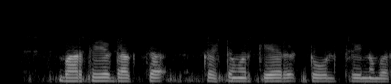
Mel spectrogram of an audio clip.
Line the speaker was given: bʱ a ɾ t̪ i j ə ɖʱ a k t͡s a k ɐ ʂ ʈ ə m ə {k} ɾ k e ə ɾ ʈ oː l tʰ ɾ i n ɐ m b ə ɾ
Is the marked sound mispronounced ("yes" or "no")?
yes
